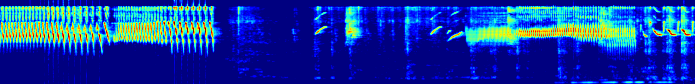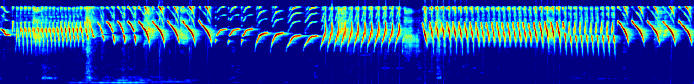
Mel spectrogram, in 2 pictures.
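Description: A small bird sings loud, fast trills and chirps close by.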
